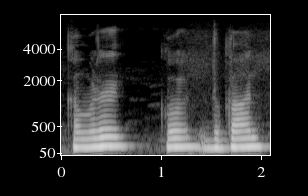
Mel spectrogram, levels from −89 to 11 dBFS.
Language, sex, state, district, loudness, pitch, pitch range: Hindi, male, Bihar, Patna, -14 LUFS, 135 Hz, 130-145 Hz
